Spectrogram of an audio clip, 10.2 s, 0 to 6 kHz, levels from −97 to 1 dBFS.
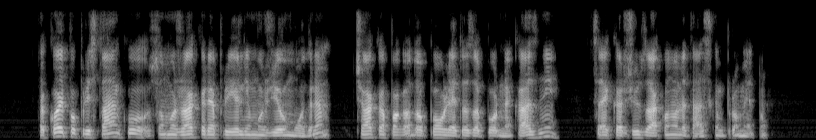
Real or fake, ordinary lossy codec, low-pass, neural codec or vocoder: fake; none; 5.4 kHz; vocoder, 24 kHz, 100 mel bands, Vocos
